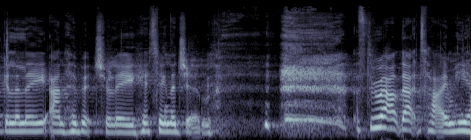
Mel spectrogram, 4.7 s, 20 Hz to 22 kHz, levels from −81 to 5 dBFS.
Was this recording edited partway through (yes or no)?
no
